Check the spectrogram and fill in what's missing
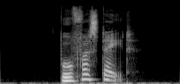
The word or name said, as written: bufferstat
